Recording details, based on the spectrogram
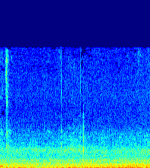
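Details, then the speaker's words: Kitchen bar AC unit on a no-cooling call, with water leaking from it: a heavy, steady low rumble with a shaky throb as the blower vibrates hard. Something is suspected stuck in the blower wheel; the unit needs maintenance. "Really bad. This is their bar unit. Holy crap. That's not good. You got something stuck in that blower wheel, man."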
